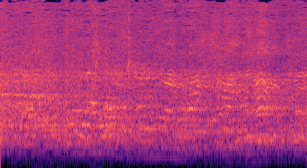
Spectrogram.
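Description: Indistinct chatter of several people's voices, overlapping, from spectators near the microphone.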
